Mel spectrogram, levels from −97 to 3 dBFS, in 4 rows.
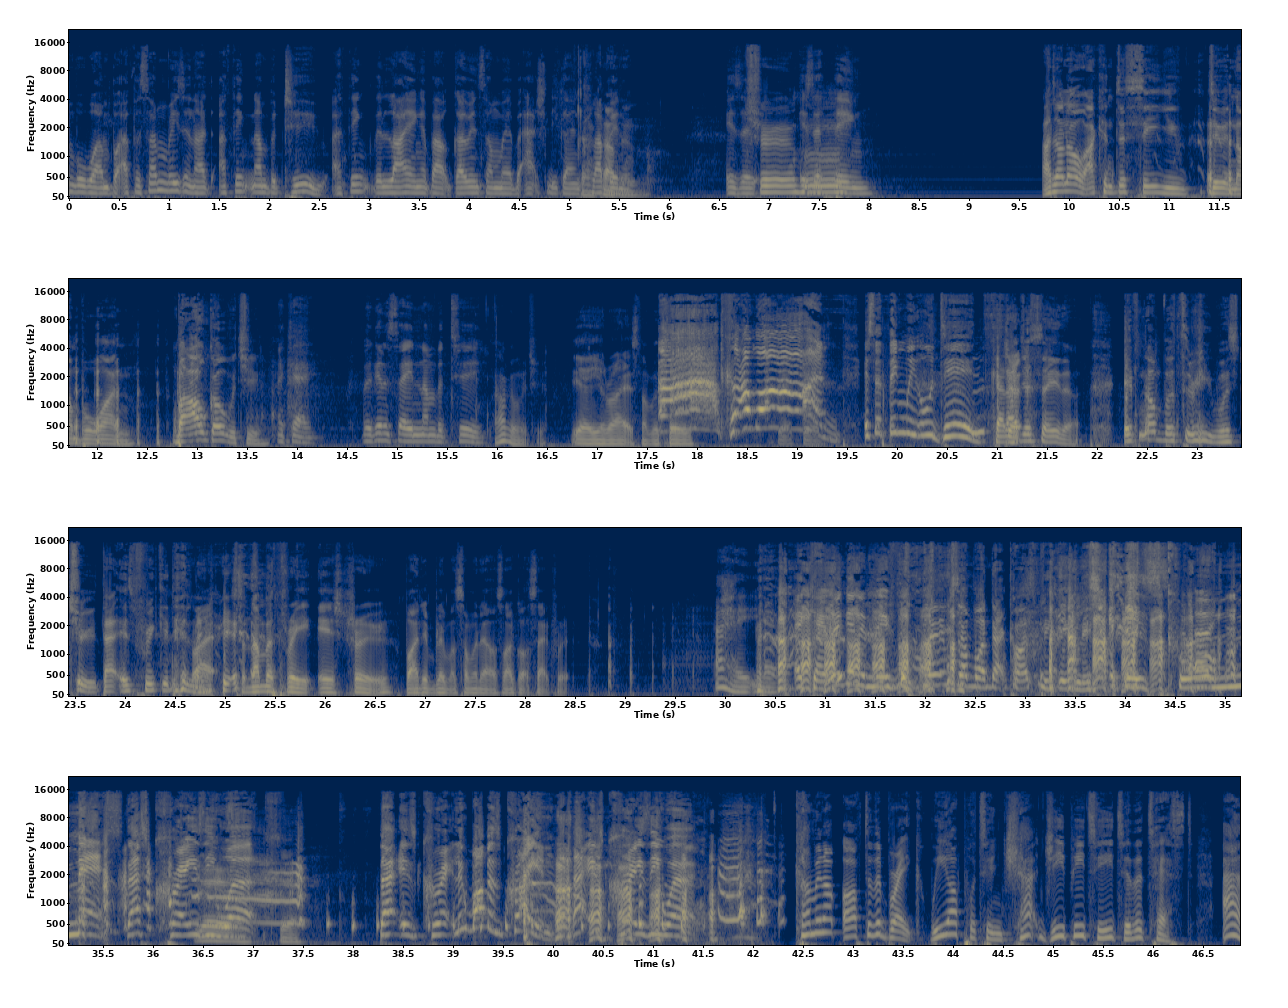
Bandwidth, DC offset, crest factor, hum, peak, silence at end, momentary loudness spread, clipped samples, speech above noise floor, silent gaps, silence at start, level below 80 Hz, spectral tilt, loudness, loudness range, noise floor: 15.5 kHz; under 0.1%; 22 dB; none; -14 dBFS; 0 s; 17 LU; under 0.1%; 42 dB; none; 0 s; -56 dBFS; -4 dB/octave; -35 LUFS; 13 LU; -79 dBFS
